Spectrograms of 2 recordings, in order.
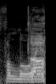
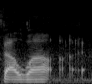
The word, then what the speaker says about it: Valoy: And it's Valoy. It's not Balwis.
